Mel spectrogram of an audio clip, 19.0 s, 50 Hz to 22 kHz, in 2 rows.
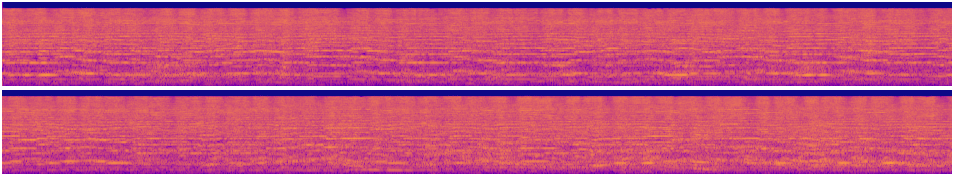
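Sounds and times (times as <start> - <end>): fiddle melody: 0.0 - 19.0
folk band playing dance music: 0.0 - 19.0.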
